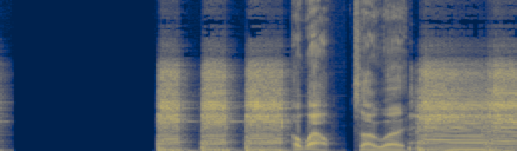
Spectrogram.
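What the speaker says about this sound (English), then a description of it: "so we can make our own custom reverb" Electric guitar through a tube amp and Two Notes Captor X with a custom room reverb, loud distorted chords ringing out with a long reverb tail after near silence, with a brief spoken exclamation mixed in.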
